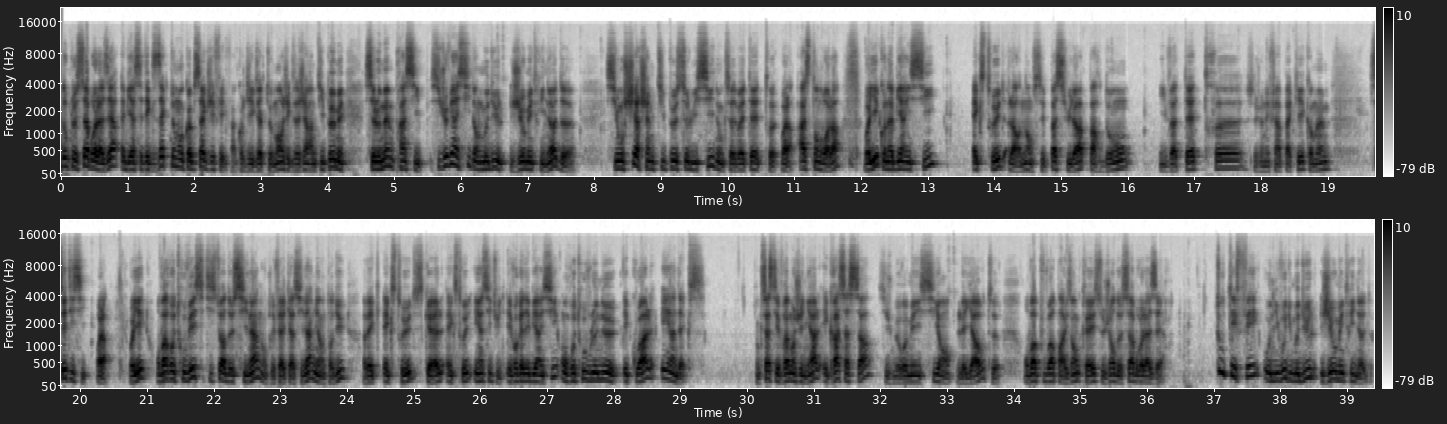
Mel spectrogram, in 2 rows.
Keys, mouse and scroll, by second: 0.1-1.0 shift+middle drag, 1.4-2.5 middle drag, 3.1-3.6 shift+middle drag, 4.4-5.1 shift+middle drag, 33.0 click, 36.6-37.6 shift+middle drag, 37.9 middle click, 38.1-39.3 middle drag.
